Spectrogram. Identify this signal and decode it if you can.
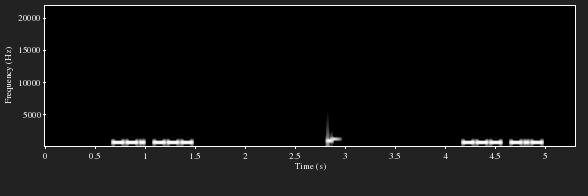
Morse code, heard as a keyed tone, about 36 wpm, 700 Hz. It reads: GO OK
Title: Two Letter Words - 35wpm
